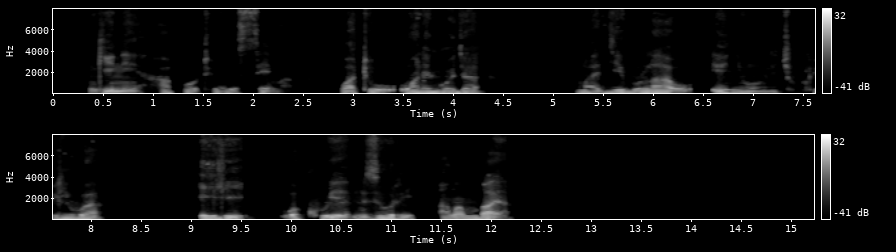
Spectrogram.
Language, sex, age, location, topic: Swahili, male, 18-24, Wajir, government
